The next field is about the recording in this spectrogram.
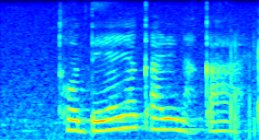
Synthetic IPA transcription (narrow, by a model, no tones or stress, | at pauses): t̪ʰɔd̪ɛjajakʼaɺɛnakʼaːɺɛ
